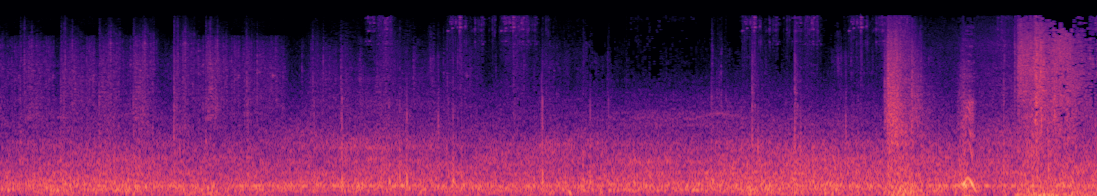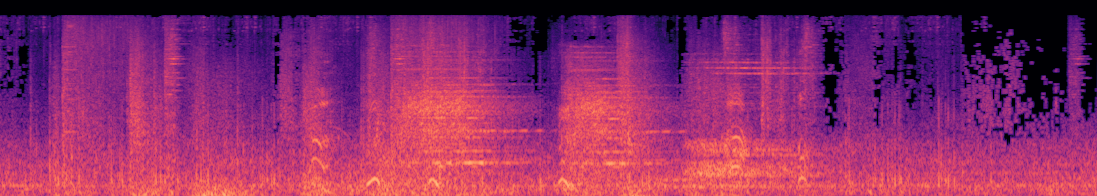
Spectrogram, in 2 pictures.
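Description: Footsteps pound quickly on stone.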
